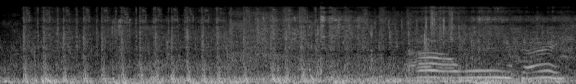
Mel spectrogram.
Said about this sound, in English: Standing right there while he's shooting at me.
